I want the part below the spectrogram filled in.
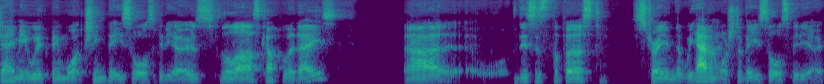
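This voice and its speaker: In a very clean recording with a silent background, a man with an Australian accent talks at a moderate pace in a medium pitch with monotone, flat intonation. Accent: thick Australian. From Australia, Melbourne area (near Frankston). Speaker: streamer. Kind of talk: casual chat. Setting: live stream. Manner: halting.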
